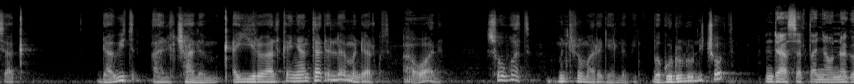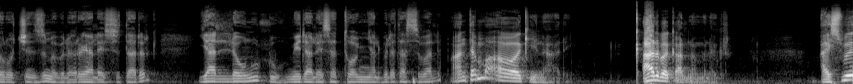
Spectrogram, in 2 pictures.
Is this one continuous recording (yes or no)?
no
